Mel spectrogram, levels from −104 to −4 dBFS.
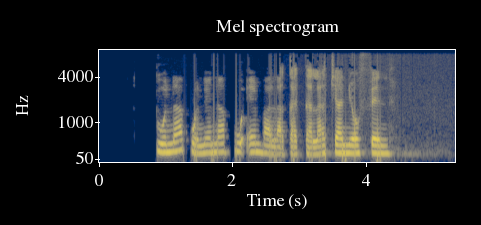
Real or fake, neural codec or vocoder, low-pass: real; none; 7.2 kHz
